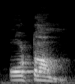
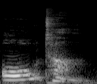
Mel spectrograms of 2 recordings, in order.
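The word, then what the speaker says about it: autumn: হচ্ছে অক্টোবা আমরা বলে থাকি অটাম কিন্তু এটার সঠিক উচ্চারণ হচ্ছে ঔটাম আমরা বলে থাকি ওয়েটনেসডে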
